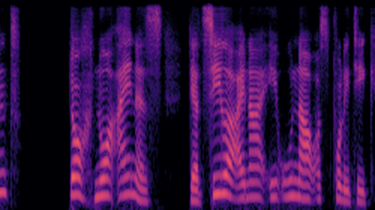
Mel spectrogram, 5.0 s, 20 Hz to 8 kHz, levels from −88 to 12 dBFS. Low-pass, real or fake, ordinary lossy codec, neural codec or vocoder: 7.2 kHz; fake; Opus, 64 kbps; codec, 16 kHz, about 1 kbps, DyCAST, with the encoder's durations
